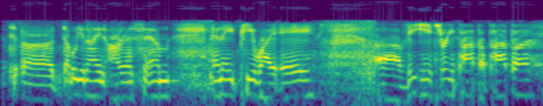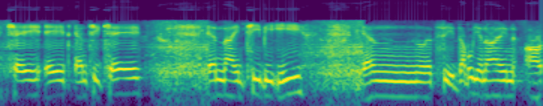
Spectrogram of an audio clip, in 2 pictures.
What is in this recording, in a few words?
SSB Net Check Ins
